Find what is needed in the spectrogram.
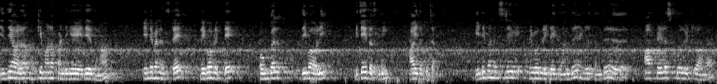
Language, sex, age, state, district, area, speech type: Tamil, male, 18-30, Tamil Nadu, Viluppuram, urban, spontaneous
